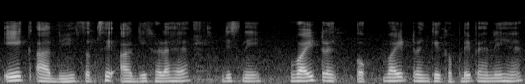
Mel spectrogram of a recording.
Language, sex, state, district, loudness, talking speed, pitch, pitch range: Hindi, male, Punjab, Pathankot, -19 LUFS, 170 wpm, 150 Hz, 145-160 Hz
